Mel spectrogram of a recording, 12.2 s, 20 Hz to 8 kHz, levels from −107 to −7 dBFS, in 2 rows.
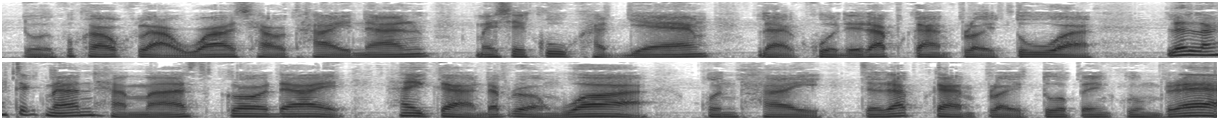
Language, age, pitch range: Thai, 60-79, 100-125 Hz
